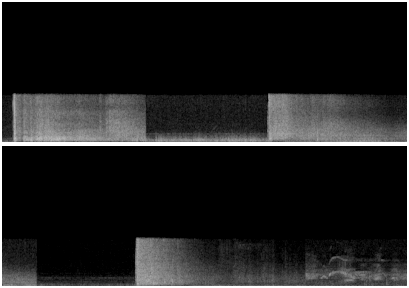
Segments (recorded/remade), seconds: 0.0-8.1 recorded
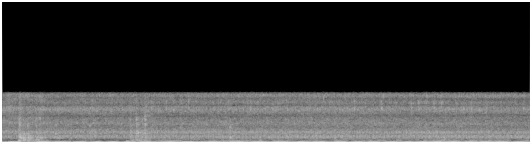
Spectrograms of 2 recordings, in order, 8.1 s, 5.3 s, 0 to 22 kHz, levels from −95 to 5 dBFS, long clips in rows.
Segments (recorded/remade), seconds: 0.0-0.7 remade; 0.7-5.3 recorded

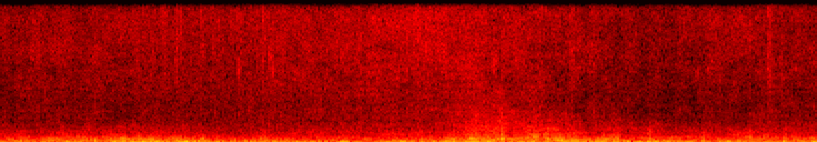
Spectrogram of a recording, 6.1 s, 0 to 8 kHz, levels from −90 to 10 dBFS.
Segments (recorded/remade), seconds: 0.0-1.0 remade; 1.0-2.2 recorded; 2.2-6.1 remade

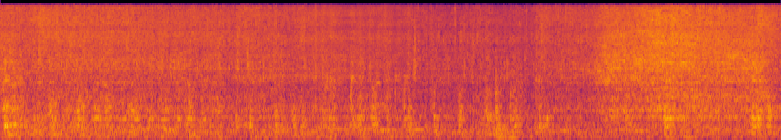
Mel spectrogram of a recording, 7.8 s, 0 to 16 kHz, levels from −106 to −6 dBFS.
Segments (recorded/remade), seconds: 0.0-3.1 recorded; 3.1-4.1 remade; 4.1-7.8 recorded

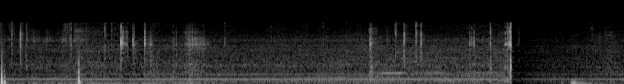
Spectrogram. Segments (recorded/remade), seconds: 0.0-6.2 recorded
